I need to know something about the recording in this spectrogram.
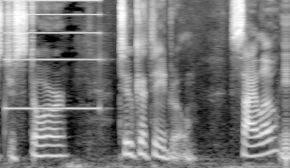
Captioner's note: buzzer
